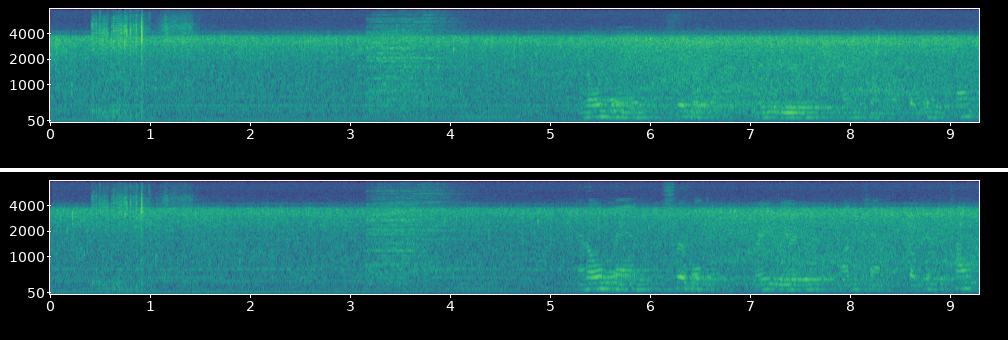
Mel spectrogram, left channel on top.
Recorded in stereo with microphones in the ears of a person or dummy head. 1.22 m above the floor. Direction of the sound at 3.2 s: 20° right (ahead or behind).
